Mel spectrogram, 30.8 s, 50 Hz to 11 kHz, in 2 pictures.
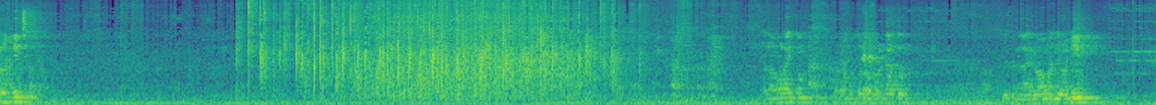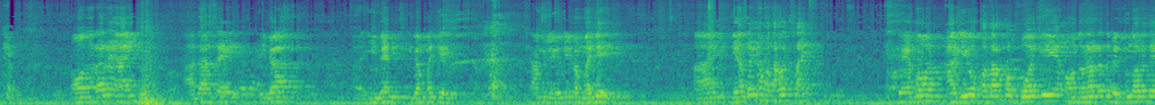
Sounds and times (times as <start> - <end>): Male speech, man speaking: 0.0 - 0.6, 10.2 - 12.2, 13.4 - 14.7, 16.4 - 21.5, 22.5 - 23.8, 24.7 - 26.4, 27.4 - 30.8.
